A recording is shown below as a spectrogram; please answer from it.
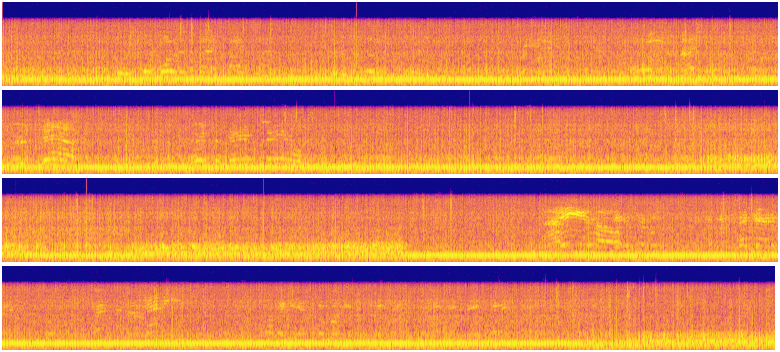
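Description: Motorboat engine running at a steady pitch over wind and water noise. The steady tone breaks off for a few seconds about halfway through, then resumes.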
